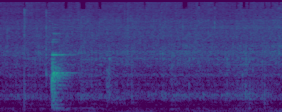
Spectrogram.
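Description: Onions and tomato frying in a pan while being stirred, a soft continuous sizzle with one brief scrape of the spoon near the start.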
